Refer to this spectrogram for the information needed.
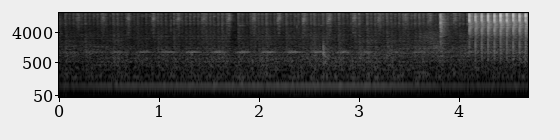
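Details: Classic car distributor electronic ignition upgrade kit on test bench, output measured around 12 kV: steady hum then loud evenly spaced cracking snaps about four a second; strong spark jumping a 25 mm gap, arcing out the back of the test unit.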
